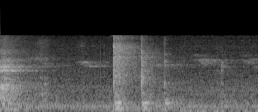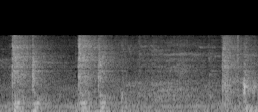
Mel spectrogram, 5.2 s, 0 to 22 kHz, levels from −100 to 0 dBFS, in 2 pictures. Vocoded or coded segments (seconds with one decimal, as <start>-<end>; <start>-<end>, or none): 1.8-5.2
